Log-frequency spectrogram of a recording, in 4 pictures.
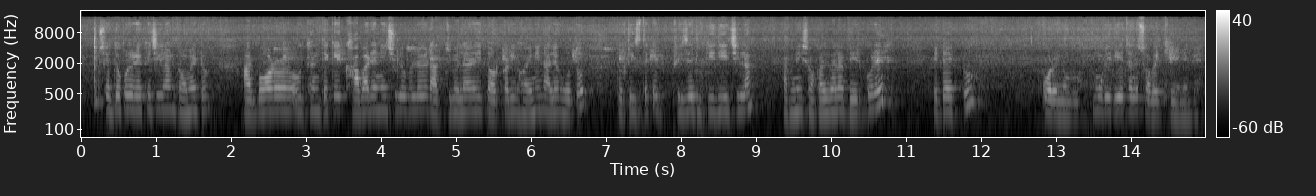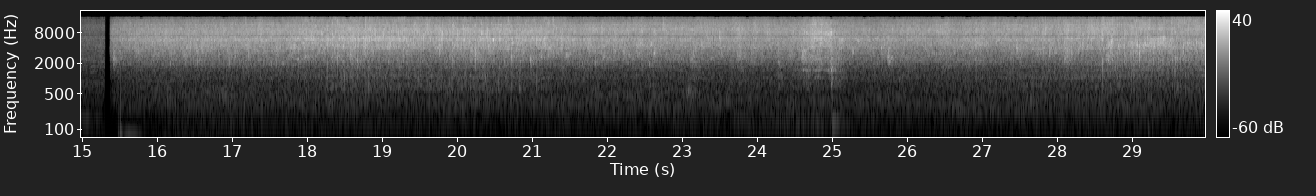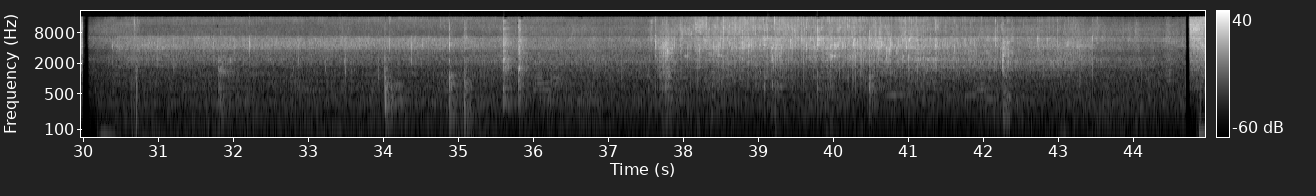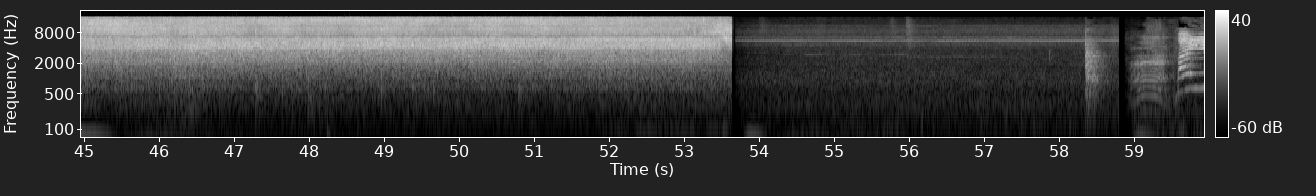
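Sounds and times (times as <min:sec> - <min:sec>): rice boiling and bubbling: 0:15.3 - 0:53.8
fish frying in oil: 0:15.4 - 0:53.6.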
